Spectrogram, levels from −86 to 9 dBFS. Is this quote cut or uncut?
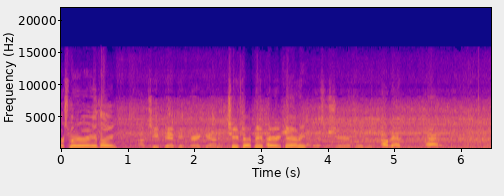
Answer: uncut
